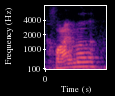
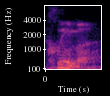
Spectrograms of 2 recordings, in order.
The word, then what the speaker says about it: Klima: So what's the pronunciation? Is it like when I say climate, like Klima, or is it like Klima?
